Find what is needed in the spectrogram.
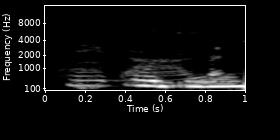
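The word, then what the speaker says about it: Nedàl: Dove metto l'accento? Nedal sulla A. Sulla A, sì. Sì, sulla A. Accento aperto o chiuso? Aperto. Sempre aperto sulla A.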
